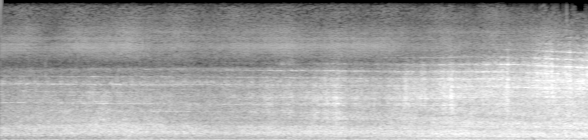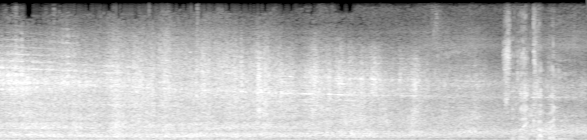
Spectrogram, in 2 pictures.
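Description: Jet aircraft engines roar steadily at Miami International Airport, a broad continuous rumble that swells slightly midway and holds loud throughout, with no pause.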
